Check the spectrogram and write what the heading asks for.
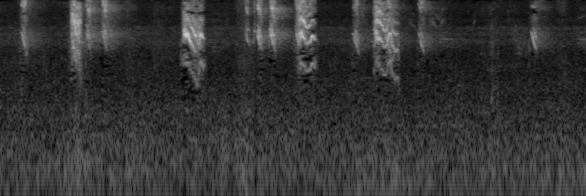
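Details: A female double-collared seedeater gives calls meant to stir a male into singing. The clip holds a loose series of brief, high, scratchy chirps, some clustered, with uneven gaps over about six seconds.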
